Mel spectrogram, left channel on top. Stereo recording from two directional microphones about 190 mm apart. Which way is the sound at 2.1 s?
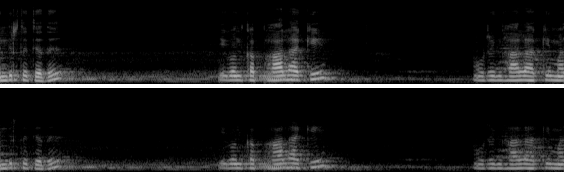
30° left (ahead or behind).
